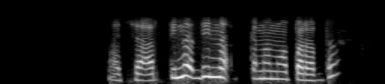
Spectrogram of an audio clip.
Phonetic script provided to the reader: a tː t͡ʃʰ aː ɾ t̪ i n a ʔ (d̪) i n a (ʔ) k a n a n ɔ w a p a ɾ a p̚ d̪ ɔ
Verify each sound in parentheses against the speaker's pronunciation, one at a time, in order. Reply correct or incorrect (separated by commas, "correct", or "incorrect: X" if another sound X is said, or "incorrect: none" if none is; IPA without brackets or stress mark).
correct, correct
